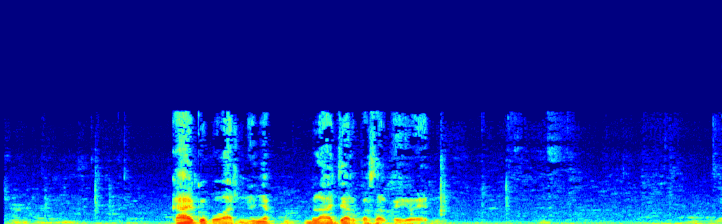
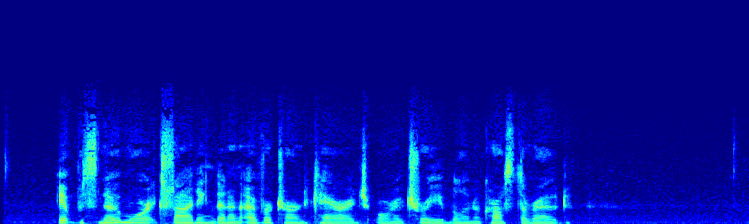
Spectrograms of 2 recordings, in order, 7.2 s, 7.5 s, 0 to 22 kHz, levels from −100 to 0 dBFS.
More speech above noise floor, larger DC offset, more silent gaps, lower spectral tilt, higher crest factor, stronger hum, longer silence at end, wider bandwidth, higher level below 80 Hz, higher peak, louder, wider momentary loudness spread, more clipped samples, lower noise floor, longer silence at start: about the same, 29 dB vs 32 dB; neither; neither; first, -7.5 dB/octave vs -2.5 dB/octave; about the same, 24 dB vs 24 dB; neither; second, 0 s vs 1.8 s; second, 11.5 kHz vs 13.5 kHz; first, -46 dBFS vs -84 dBFS; first, -2 dBFS vs -26 dBFS; first, -22 LUFS vs -47 LUFS; first, 26 LU vs 9 LU; neither; second, -50 dBFS vs -80 dBFS; about the same, 0.1 s vs 0.05 s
